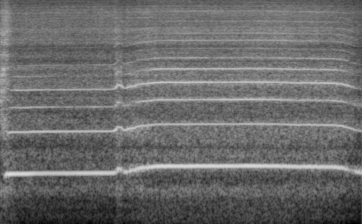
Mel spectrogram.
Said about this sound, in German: Das Pfeifen der Lokomotive kündigte den Start der Reise an.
